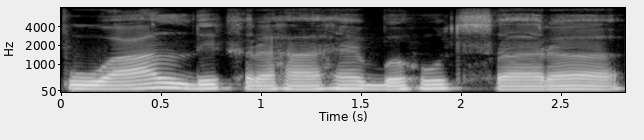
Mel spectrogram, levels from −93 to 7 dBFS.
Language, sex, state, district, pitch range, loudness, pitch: Hindi, male, Jharkhand, Palamu, 120-140 Hz, -12 LUFS, 125 Hz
